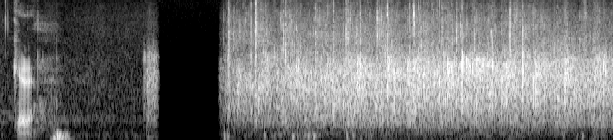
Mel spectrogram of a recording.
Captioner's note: applause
